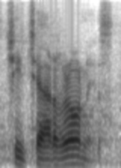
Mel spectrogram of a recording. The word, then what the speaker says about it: chicharrones: See, I love the way that he's pronouncing everything, because that's the way that you pronounce these things in Spanish, chicharrones.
